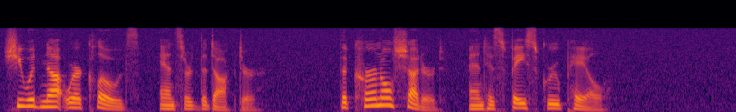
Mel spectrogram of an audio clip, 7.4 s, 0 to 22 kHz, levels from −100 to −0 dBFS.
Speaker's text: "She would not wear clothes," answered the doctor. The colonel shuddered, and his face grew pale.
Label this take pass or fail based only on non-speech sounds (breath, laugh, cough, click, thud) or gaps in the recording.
pass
